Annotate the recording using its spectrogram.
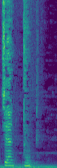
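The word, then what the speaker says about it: centru: En roumain, c'est tiens tout. Ça s'écrit comme en fait Saint-Tru. Saint-Tru, si je prononce en français, c'est Saint-Tru pour dire centre.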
